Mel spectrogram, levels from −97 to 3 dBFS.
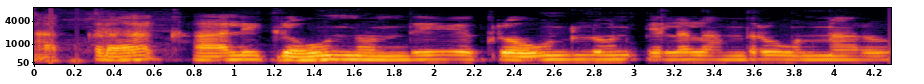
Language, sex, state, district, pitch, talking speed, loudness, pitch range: Telugu, female, Andhra Pradesh, Srikakulam, 165 Hz, 125 wpm, -17 LUFS, 155-170 Hz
